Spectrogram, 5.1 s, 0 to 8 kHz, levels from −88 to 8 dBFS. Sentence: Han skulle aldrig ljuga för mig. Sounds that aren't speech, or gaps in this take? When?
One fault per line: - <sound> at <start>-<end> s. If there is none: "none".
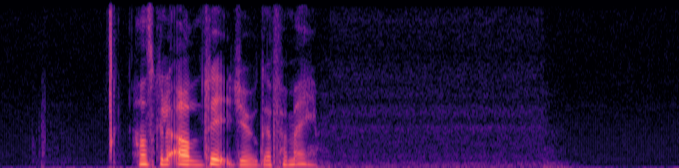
none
